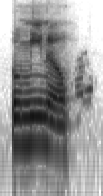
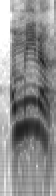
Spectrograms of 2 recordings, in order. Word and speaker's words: Umino: Is it Umano? How to pronounce that one? Umino. Omino, thank you.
